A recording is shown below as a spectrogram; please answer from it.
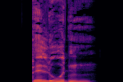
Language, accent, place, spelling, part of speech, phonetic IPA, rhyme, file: German, Germany, Berlin, beluden, verb, [bəˈluːdn̩], -uːdn̩, De-beluden.ogg
- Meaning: first/third-person plural preterite of beladen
